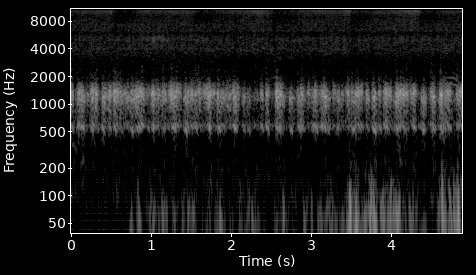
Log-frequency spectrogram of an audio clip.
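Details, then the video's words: Brown Lake, Stradbroke Island, Queensland, Australia, late morning (10:55am, 04/03/2017): dense frog chorus of quick repeated rattling notes, continuous throughout, with some low thumping rumble near the end. "frog sounds"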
